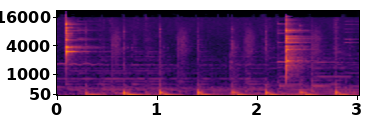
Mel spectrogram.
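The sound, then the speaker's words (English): Glasses clink together in a toast, a bright ringing chime at the start followed by a quick, steady run of repeated clinks with a fuller, lower knock under each one. “Yeah, cheers. Cheers.”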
